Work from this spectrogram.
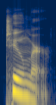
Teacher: Two, like the number 2, and mer. An M sound that shifts directly to the R.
